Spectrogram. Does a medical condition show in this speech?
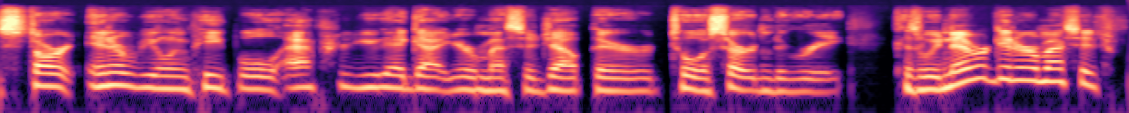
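No.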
